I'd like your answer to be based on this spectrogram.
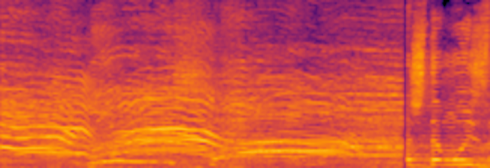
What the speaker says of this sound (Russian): Третий раз самый громкий Дедушка Мороз кричим!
